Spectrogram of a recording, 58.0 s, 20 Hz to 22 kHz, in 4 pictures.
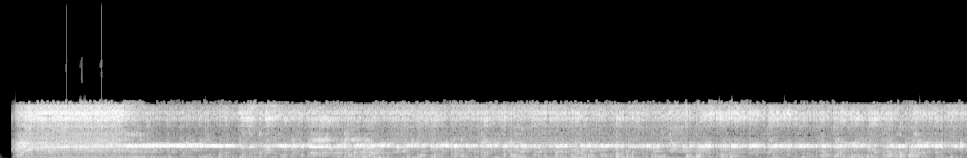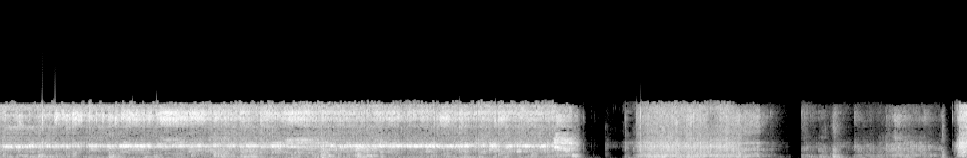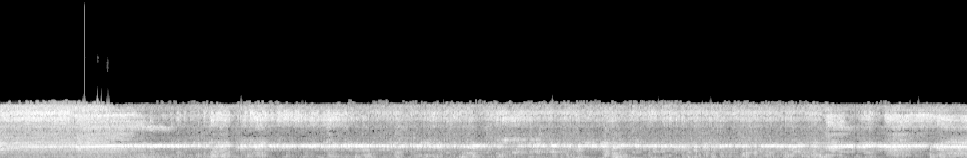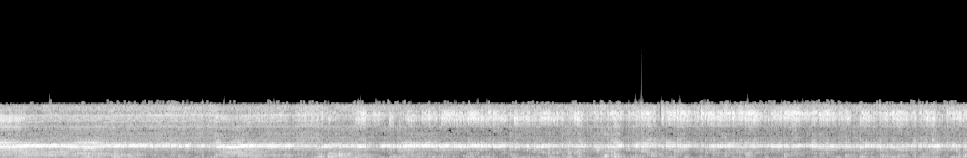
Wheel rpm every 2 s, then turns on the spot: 100, 230, 230, 230, 240, 230, 230, 230, 230, 230, 230, 160, 10, 20, 60, 220, 230, 230, 230, 230, 230, 230, 220, 230, 230, 230, 230, 230, 230.
24-28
